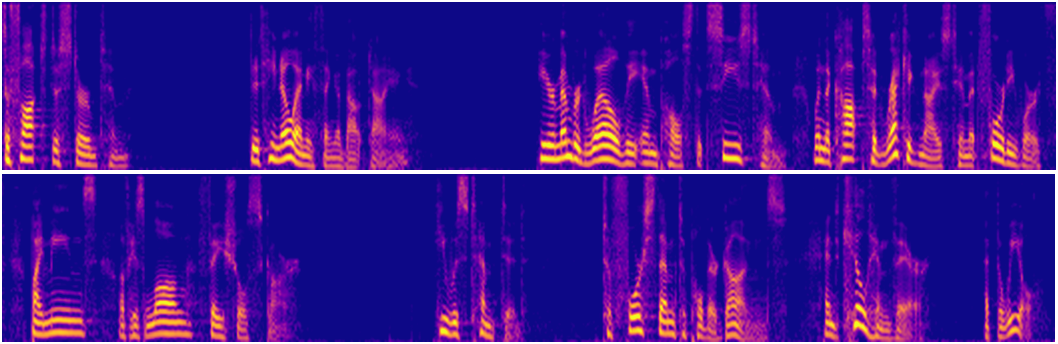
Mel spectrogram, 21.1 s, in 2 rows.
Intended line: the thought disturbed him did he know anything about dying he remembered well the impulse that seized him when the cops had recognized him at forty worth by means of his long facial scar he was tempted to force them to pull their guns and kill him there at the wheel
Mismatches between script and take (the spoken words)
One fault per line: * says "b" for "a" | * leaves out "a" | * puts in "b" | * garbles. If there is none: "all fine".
all fine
